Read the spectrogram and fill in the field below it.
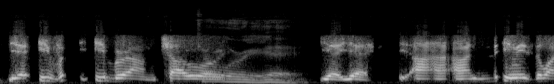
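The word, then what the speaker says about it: Traoré: Can you please pronounce his last name, Muta, the South African president? Traore name. Yeah, Ibrahim Traore.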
